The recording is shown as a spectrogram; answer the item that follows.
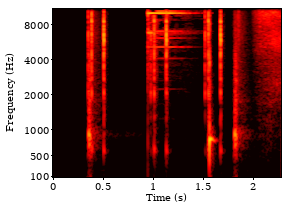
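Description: Sound effects of an animated like-and-subscribe end screen: several sharp mouse-style clicks, a bell ding about a second in that rings for about half a second, and a short pop.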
